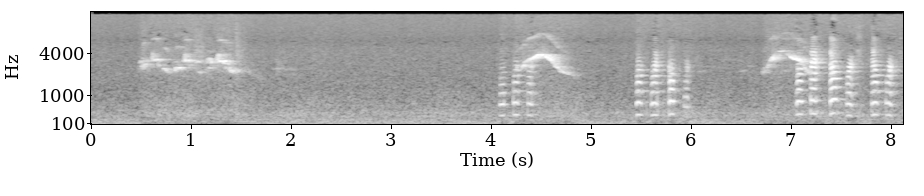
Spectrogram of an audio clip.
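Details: Talking from a caged pet kakariki: a high warbled whistle, then a rising-falling slurred note. Clusters of fast, nasal, stuttering chatter notes follow, repeated in quick bursts.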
